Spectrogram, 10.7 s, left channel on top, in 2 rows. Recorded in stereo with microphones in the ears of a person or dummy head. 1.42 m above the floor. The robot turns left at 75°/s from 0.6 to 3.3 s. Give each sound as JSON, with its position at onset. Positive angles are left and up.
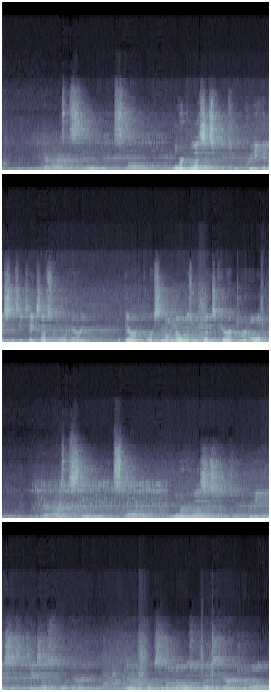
{"t": 0.7, "sound": "a man speaking", "azimuth_deg": 5, "distance_m": 1.6}
{"t": 3.4, "sound": "a man speaking", "side_deg": 55, "distance_m": 0.5}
